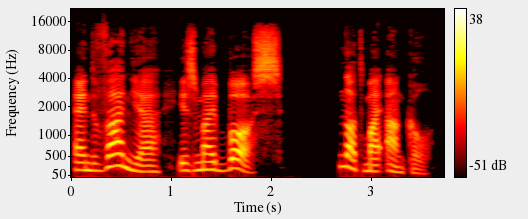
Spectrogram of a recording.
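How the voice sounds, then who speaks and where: A man voicing a cold, ruthless young woman operative in an audiobook, calm and commanding. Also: on the high side, slow pace, no room sound, clean studio sound, voice pushed up, full character voice. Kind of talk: audiobook character voice.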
